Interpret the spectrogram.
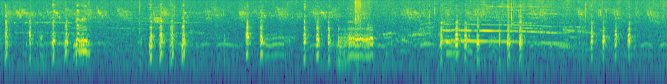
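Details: Sussex rooster and Brahma rooster facing each other, with a white Brahma between them: bursts of sharp rapid clucks and squawks, then a drawn-out harmonic crow near the end, followed by more staccato clucking.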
